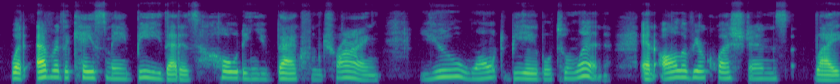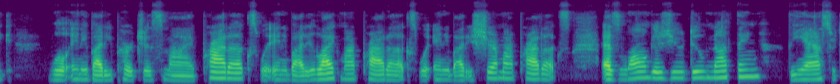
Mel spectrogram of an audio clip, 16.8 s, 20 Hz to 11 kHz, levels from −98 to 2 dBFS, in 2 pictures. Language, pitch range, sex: English, 150-205 Hz, female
